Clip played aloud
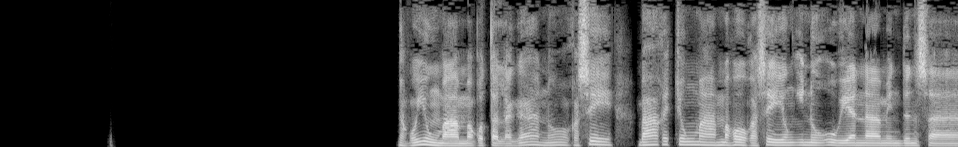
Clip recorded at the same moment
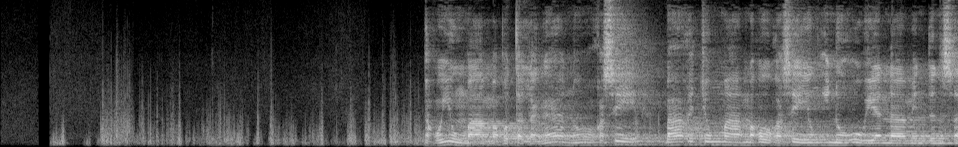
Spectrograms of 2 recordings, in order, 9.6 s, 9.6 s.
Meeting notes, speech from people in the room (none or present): none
